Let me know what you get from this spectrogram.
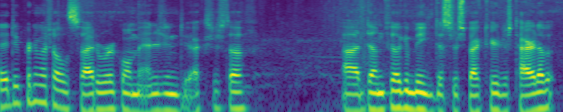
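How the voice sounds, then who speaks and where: A young man streaming a game, chatting casually with his viewers in a rambling way while he plays. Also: mid-range voice. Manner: rambling, talks to chat while playing.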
